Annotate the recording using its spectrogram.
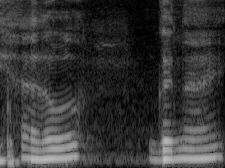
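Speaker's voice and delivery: put-on seductive voice. Asked to do the seductive voice too, a speaker performs a put-on seductive voice. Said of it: "Do the seductive voice too".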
